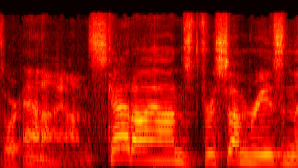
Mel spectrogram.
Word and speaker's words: anion: become negative are anions you'll notice despite the rules of English that these are pronounced cations and anions not patient's in anyons the most basic ions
